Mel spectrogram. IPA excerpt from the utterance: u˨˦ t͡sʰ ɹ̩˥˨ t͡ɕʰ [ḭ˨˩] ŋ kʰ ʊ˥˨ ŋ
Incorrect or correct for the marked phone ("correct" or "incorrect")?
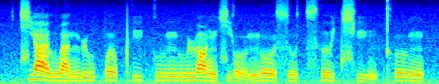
correct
